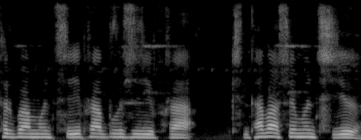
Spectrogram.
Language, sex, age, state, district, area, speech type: Bodo, female, 60+, Assam, Chirang, rural, spontaneous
